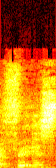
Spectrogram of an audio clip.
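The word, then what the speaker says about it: Fejér: Well, because f is continuous, and so by Fa's theorem, I can uniformly approximate f by the weighted Fourier series. So this is Fa's theorem. I think the accent is on the second E.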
